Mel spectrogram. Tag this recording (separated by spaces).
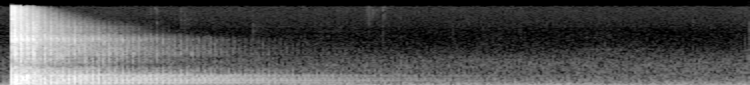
arch Balloon brick burst castlefield echo focus manchester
